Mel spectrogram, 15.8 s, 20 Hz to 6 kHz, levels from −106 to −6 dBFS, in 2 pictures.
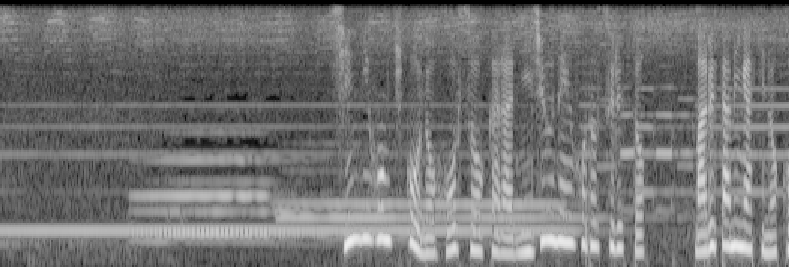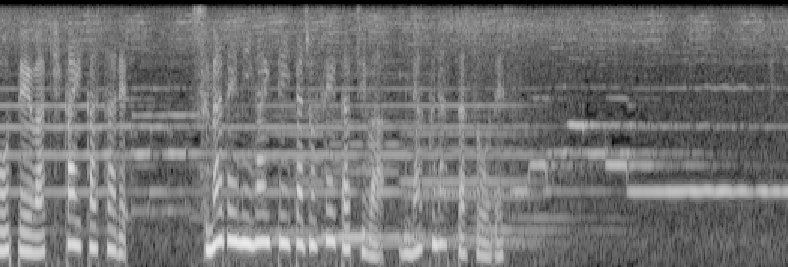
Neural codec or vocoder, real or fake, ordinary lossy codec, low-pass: none; real; none; 5.4 kHz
